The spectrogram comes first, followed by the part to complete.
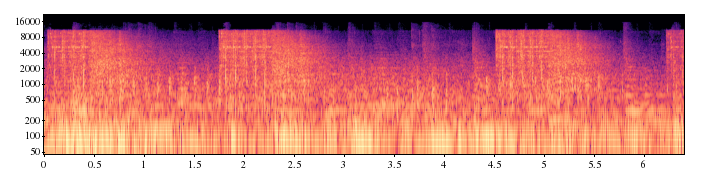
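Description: MG 34 machine gun firing 7.92×57mm Mauser in three rapid bursts of a second or so each: one at the start, one about two seconds in and one about four and a half seconds in. Background music plays underneath.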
